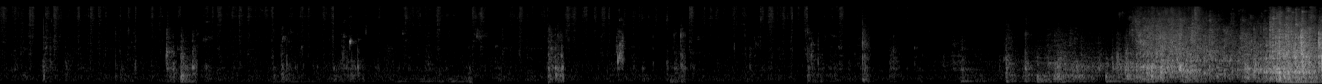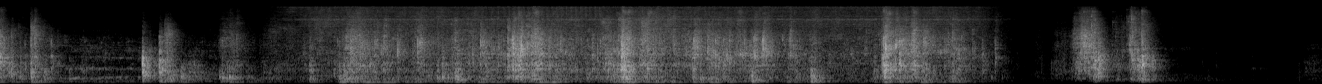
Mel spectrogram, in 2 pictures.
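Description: Faint scrubbing and light clicks of small plastic knobs in a tub of soapy water, then water poured out into a stainless steel kitchen sink about eleven seconds in, and the tap running onto the knobs in a plastic sieve as they are rinsed. The water stops abruptly a few seconds before the end, followed by two short bursts of noise.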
